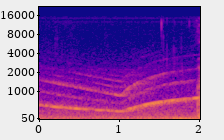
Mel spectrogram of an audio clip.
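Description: A siren wailing: its pitch slides slowly down, bottoms out about halfway through, then climbs back up.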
